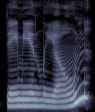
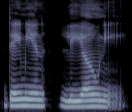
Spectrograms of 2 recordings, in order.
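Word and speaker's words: Damien Leone: the episode so anytime you hear us saying Damian Leon it's Damien Leoni that's the correct pronunciation of his name Leon replace that every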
